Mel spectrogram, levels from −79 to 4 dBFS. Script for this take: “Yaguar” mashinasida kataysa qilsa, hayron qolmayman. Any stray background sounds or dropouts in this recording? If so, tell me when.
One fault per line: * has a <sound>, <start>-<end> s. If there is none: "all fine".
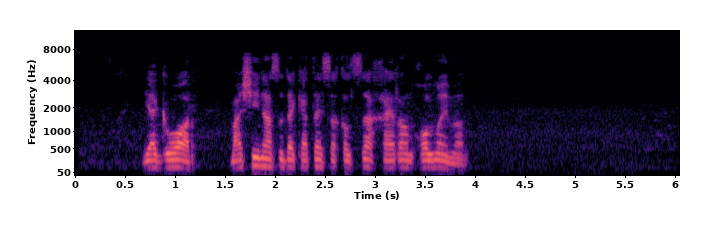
all fine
